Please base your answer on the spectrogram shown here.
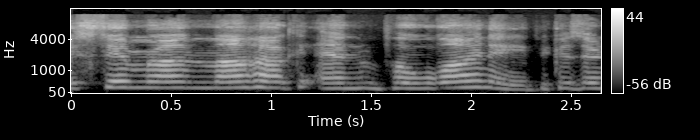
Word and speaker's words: Mahak: Did I pronounce that right, Mahak? No? Yes? Dr. Madvi, what is the correct pronunciation of M-A-H-A-K? Mahak? Mehek.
